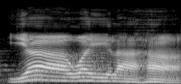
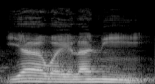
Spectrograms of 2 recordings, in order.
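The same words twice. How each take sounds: First: "Ya wailaha" drawn out slowly, a mild mock wail; wrong wording demo. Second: "Ya wailani" said slowly and a little lower; corrected wording. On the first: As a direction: stretch "Ya wailaha" slowly like a corpse crying out. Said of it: "dia akan berteriak". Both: Shown as a demonstration.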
